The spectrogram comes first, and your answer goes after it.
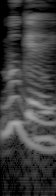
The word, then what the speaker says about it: muguet: Muguet.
